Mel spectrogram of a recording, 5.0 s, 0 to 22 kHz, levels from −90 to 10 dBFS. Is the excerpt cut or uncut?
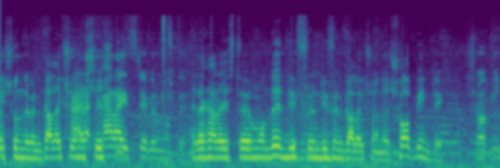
uncut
